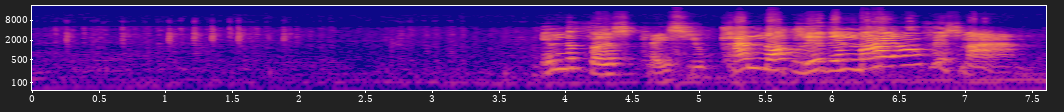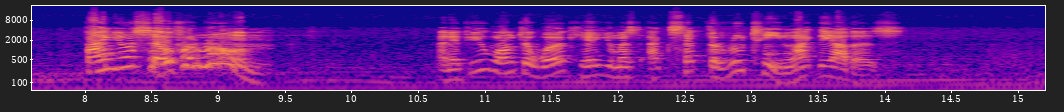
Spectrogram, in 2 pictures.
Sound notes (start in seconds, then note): 0.0 typewriter chattering; 9.2 voice shaking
